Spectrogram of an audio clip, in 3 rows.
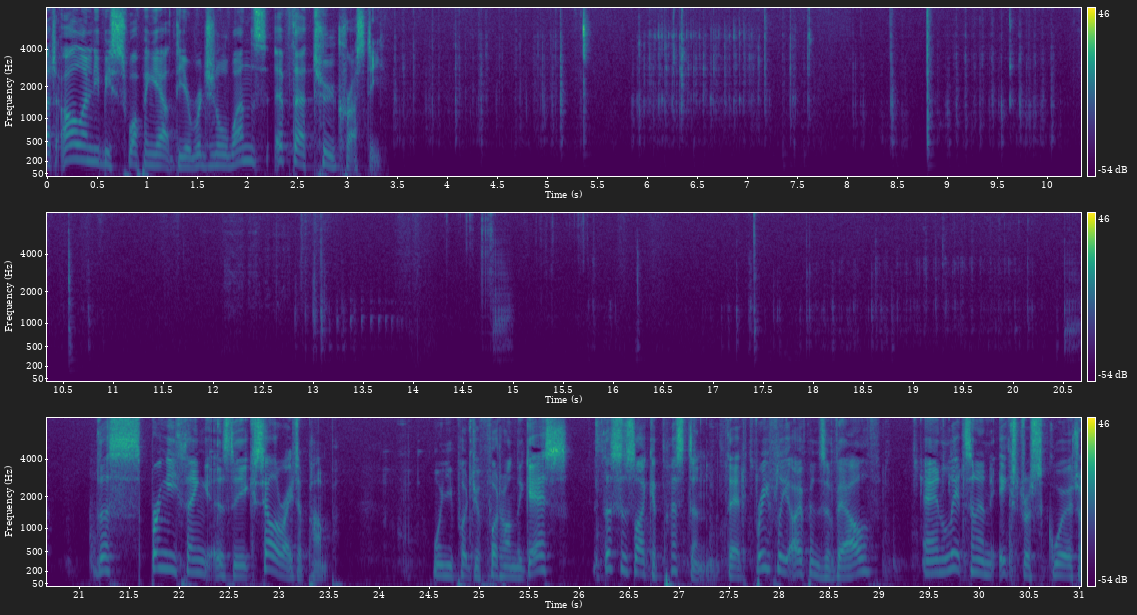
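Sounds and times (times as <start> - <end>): small metal parts clicking and scraping: 3.4 - 10.8, 12.5 - 16.3, 17.0 - 20.8.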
